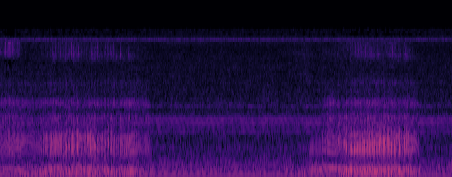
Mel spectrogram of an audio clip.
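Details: Snoring during an afternoon nap near an air conditioner: two slow, rumbling, fluttering inspiratory snores about five seconds apart over steady room hum; snoring.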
